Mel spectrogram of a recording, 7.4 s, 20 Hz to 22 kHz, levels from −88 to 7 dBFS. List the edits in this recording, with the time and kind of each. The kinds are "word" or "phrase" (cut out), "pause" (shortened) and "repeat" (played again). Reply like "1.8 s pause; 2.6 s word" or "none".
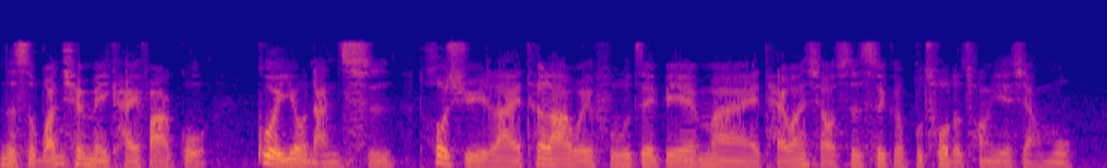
none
